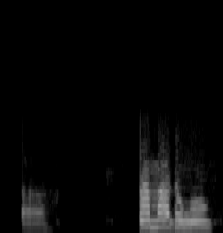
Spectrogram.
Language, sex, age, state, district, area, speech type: Bodo, female, 30-45, Assam, Baksa, rural, conversation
